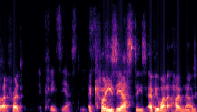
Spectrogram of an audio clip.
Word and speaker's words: Ecclesiastes: say that fred ecclesiaste ecclesiastes everyone at home now is going ecclesiastes um how many syllables er cleezy ass these five syllables in that that's a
